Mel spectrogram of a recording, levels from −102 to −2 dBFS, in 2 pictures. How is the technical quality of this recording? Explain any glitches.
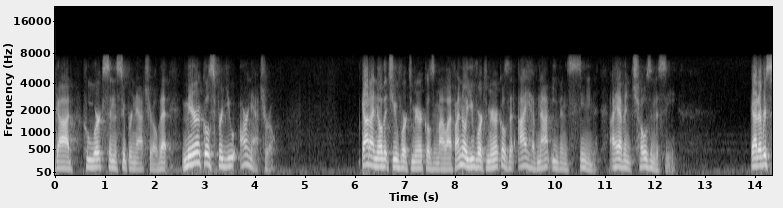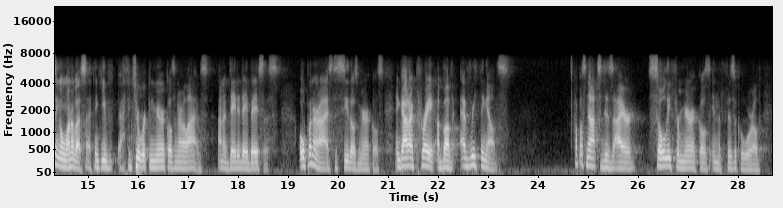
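The speech shows no faults, only the band-limited character of AMR wideband (HD Voice) coding, with nothing above about 7.3 kHz and a light coding texture that fits the 12.65 kbit/s mode.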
